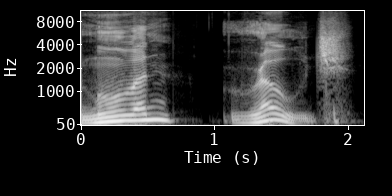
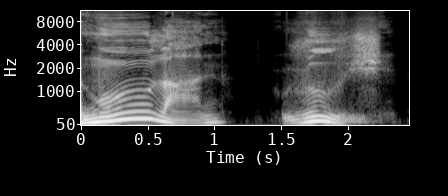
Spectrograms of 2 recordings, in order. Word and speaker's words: Moulin Rouge: That is actually a French expression, so the pronunciation is not the same as you may think. The Moulin Rouge. Instead of saying the Moulin Rouge, no, this is not the way these two words are pronounced. You should say, The Moulin Rouge.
